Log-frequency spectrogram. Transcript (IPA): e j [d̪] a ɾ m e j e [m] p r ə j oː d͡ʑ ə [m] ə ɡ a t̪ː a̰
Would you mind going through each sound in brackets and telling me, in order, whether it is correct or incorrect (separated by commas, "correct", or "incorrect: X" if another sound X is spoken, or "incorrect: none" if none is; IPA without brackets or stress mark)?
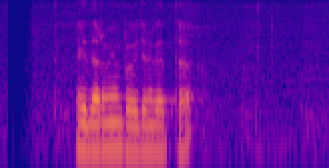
correct, correct, incorrect: n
